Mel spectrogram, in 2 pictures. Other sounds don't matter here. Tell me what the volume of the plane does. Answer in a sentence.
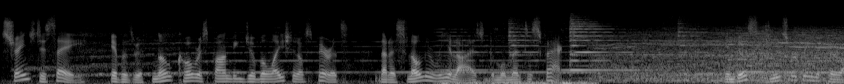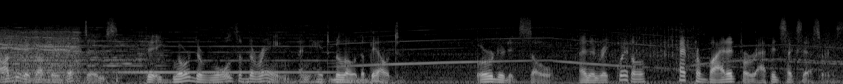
The loudness of the plane goes up.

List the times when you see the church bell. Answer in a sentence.
You can hear the church bell from 4.3 to 10.2 s.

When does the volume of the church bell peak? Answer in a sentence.
The volume of the church bell peaks at 6 seconds.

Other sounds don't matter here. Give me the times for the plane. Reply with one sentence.
You can hear the plane from 4.3 to 9.3 s.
